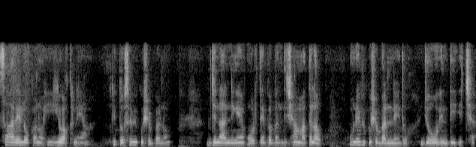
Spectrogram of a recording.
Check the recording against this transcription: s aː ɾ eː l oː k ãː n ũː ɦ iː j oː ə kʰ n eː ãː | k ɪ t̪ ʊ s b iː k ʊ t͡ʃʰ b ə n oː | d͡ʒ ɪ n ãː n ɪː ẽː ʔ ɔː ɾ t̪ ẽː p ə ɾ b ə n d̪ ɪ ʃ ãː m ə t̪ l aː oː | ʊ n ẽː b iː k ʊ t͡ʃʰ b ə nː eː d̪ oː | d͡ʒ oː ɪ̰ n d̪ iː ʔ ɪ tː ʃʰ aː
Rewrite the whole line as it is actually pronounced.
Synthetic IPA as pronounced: s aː ɾ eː l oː k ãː n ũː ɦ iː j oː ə kʰ n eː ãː | k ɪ t̪ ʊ s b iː k ʊ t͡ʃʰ b ə n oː | d͡ʒ ɪ n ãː n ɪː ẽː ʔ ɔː ɾ t̪ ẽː p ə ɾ b ə n d̪ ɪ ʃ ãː m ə t̪ l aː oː | ʊ n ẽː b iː k ʊ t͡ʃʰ b ə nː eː d̪ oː | d͡ʒ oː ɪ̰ n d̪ iː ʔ ɪ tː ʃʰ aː

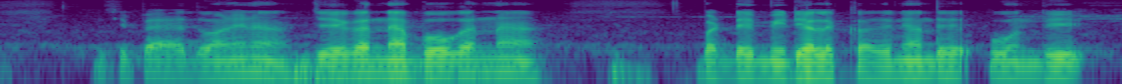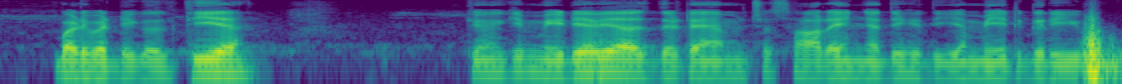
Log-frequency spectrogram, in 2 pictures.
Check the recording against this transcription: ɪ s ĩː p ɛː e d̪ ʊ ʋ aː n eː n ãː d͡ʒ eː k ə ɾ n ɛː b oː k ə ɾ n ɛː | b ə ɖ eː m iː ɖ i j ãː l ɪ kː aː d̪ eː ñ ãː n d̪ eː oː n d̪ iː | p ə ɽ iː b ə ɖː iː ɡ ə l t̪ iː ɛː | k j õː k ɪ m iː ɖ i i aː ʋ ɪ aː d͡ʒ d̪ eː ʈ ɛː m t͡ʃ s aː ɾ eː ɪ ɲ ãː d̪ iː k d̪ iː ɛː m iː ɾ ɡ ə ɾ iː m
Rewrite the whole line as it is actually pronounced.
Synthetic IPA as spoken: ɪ s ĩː p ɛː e d̪ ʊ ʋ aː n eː n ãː d͡ʒ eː k ə ɾ n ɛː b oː k ə ɾ n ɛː | b ə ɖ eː m iː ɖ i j aː l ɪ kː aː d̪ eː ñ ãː n d̪ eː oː n d̪ iː | b ə ɽ iː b ə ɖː iː ɡ ə l t̪ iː ɛː | k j õː k ɪ m iː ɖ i j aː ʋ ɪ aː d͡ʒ d̪ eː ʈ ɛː m t͡ʃ s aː ɾ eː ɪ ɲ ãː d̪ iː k d̪ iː ɛː m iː ɾ ɡ ə ɾ iː b

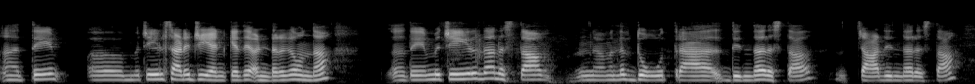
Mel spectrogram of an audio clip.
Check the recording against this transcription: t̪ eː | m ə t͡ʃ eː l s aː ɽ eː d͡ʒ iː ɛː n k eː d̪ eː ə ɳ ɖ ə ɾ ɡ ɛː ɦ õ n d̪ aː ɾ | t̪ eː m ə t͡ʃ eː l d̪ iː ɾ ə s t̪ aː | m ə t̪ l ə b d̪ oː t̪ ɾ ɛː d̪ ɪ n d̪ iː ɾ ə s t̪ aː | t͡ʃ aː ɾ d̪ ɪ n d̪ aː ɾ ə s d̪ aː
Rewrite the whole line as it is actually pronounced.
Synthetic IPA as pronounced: t̪ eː | m ə t͡ʃ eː l s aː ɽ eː d͡ʒ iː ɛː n k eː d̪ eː ə ɳ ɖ ə ɾ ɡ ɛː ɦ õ n d̪ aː | t̪ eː m ə t͡ʃ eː l d̪ aː ɾ ə s t̪ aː | m ə t̪ l ə b d̪ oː t̪ ɾ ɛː d̪ ɪ n d̪ aː ɾ ə s t̪ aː | t͡ʃ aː ɾ d̪ ɪ n d̪ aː ɾ ə s t̪ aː

